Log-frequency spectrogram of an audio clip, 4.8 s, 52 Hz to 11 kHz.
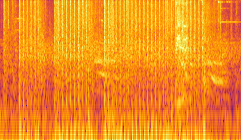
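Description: Rapid automatic gunfire in the video game Fallout 4, a dense burst of evenly spaced loud shots rattling on for several seconds, then a brief pause and more firing.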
